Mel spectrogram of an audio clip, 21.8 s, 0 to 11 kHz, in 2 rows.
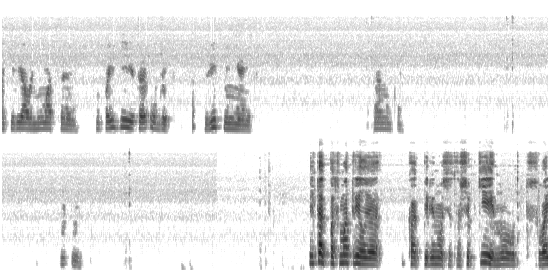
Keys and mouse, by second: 10.2 click, 15.2 a, 17.2-19.9 middle drag, 20.5 middle click, 21.6 shift+middle click.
